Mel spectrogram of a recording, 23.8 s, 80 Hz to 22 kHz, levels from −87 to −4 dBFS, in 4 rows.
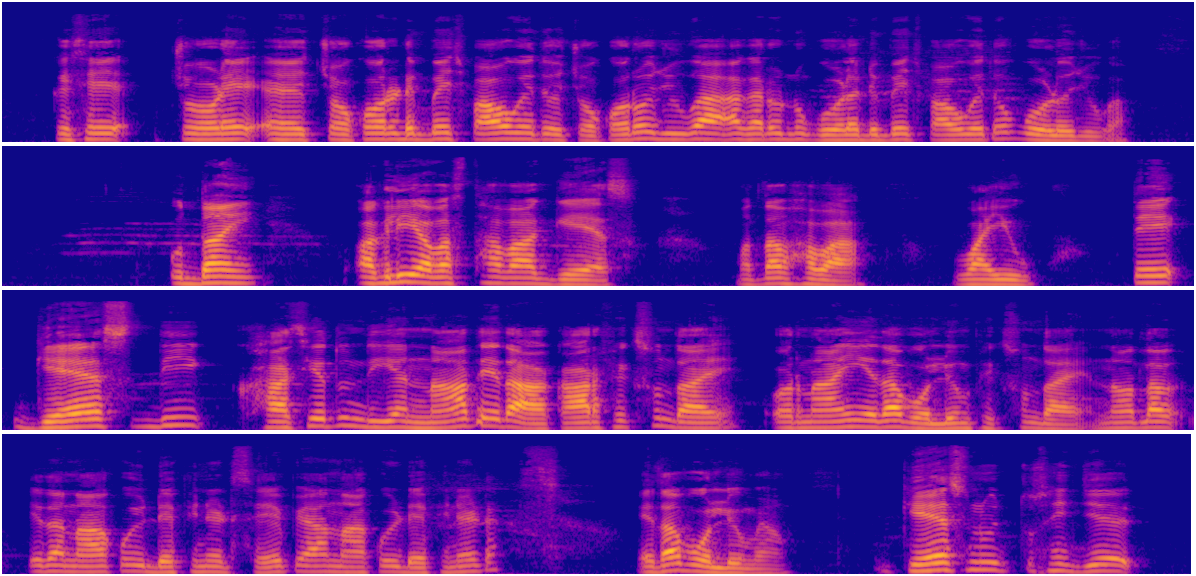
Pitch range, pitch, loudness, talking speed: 145-175 Hz, 160 Hz, -28 LUFS, 170 wpm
